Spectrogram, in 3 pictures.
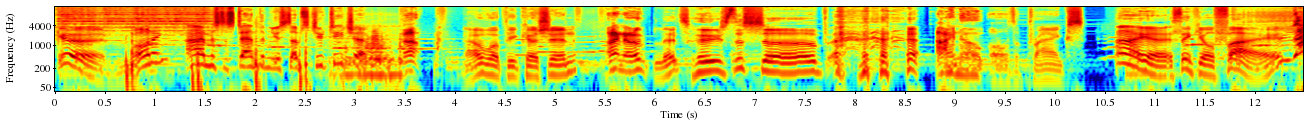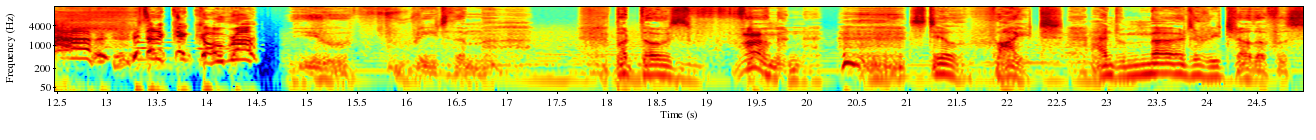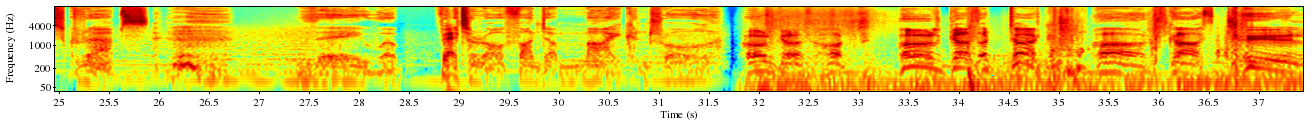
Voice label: Animation

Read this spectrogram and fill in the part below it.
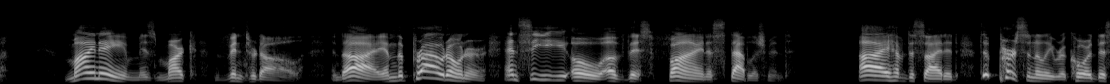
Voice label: tutorial trainee radio

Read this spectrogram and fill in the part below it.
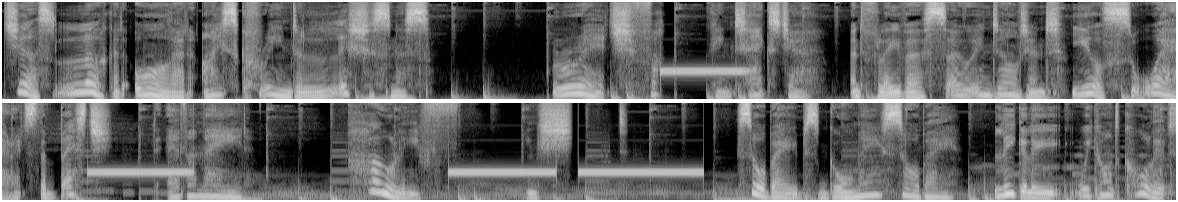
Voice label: Cheeky Product Ad Spots; 'Bleeping Delicious!'; NOT The Best Ice Cream Ever'

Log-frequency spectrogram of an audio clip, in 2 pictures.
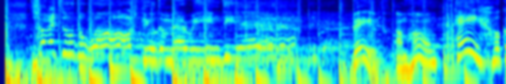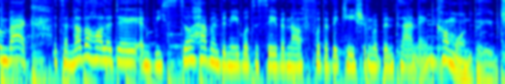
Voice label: Radio Ad, African Voice Over Talent; bilingual African voice actor; Binance

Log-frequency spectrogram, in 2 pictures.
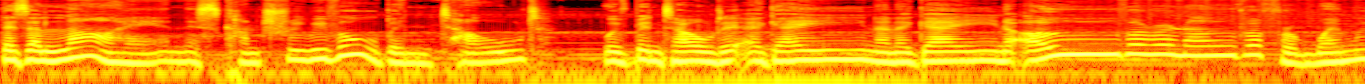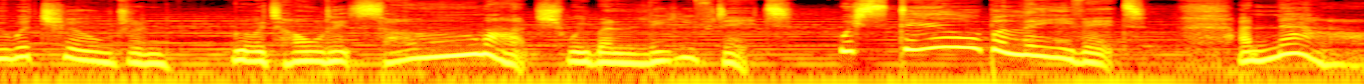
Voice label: Quirky London Character Book Trailer; 'The Truth About Monsters'

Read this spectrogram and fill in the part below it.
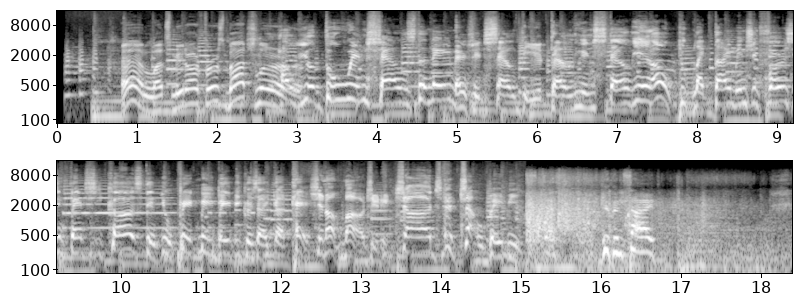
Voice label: Commercials Characters

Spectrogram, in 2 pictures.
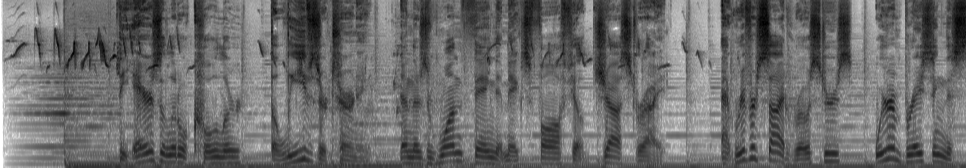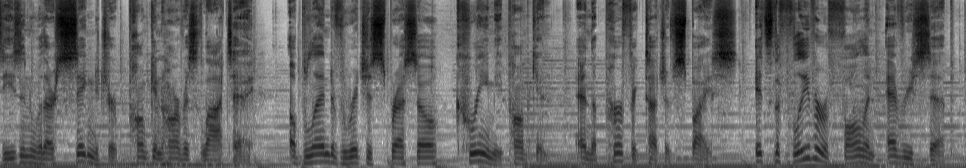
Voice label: Commercial

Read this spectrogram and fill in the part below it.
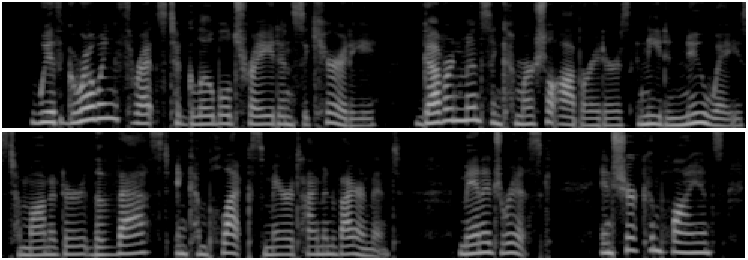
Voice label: Product Explainer; Planet

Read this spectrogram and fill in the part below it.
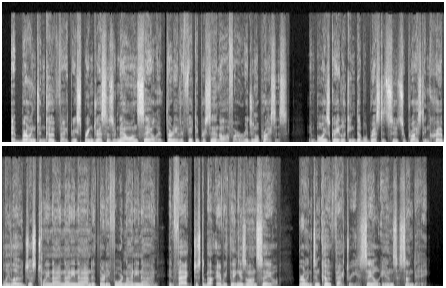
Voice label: ad; Burlington Coat Factory

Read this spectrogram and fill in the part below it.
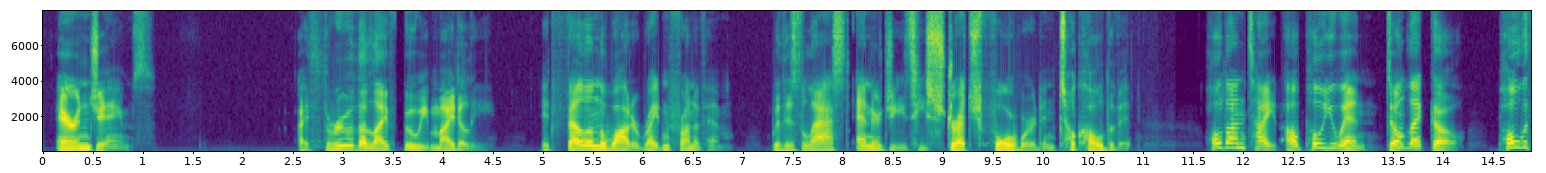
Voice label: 1st person fiction narrator

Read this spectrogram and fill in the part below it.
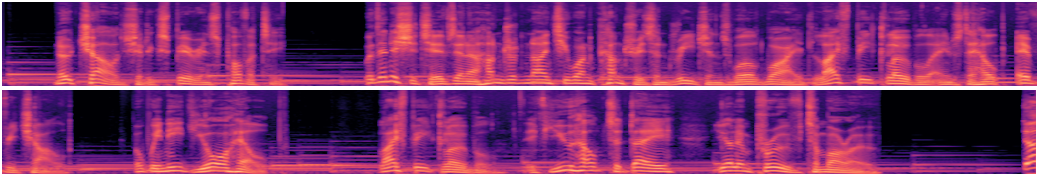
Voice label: Commercial Demo Reel

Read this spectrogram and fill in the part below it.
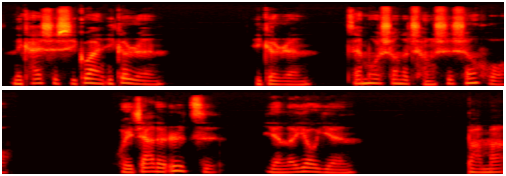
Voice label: emotional; female voice in Mandarin Chinese

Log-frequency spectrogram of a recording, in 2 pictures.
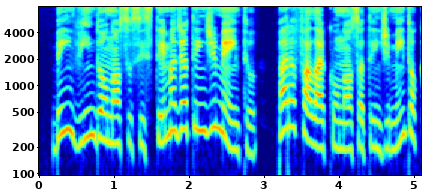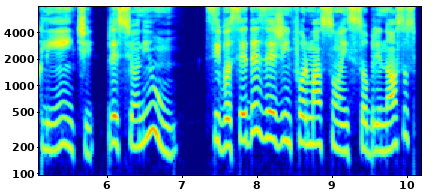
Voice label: IVR

